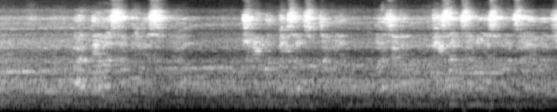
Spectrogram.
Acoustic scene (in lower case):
subway train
